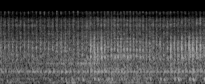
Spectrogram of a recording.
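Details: Volkswagen Polo engine noise, with a tight electric power steering complaint: a rapid, regular ticking clatter over a steady idle with plenty of hiss, then it cuts off; abnormal engine noise of unclear origin.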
